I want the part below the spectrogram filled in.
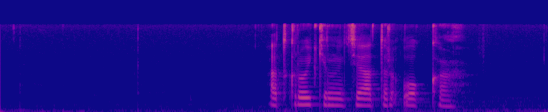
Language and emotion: Russian, neutral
